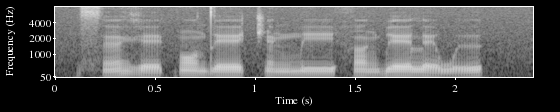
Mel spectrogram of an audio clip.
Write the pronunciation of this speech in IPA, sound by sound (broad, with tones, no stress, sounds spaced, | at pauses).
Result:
s ɛ̃˨˦ ɣ eː˨ k ɔ̃˦ d eː˧ t͡ʃ ɛ̃˧ ŋ m iː˧ h ã˧ ɡ͡b eː˧ l e˨ w ɨ˨˦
